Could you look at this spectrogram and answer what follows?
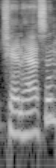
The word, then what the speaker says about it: Chanhassen: And did I pronounce the town's name right, Chanhassen? – You sure did.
